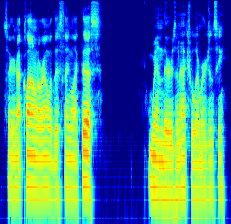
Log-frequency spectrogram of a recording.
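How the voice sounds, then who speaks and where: Creaky-voiced man reviewing a gadget casually. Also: medium pitch, little pitch movement, fairly quick. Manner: folksy, wry, thinking out loud. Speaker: product reviewer. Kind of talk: casual unscripted product demonstration.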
